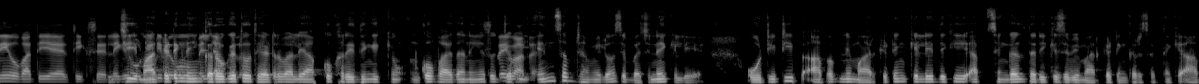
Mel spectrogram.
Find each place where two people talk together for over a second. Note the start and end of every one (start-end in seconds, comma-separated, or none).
1.1-2.5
